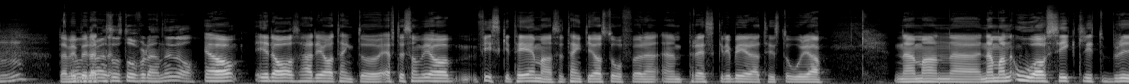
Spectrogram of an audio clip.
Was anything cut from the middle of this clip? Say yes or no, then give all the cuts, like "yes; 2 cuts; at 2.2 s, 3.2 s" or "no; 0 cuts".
no; 0 cuts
